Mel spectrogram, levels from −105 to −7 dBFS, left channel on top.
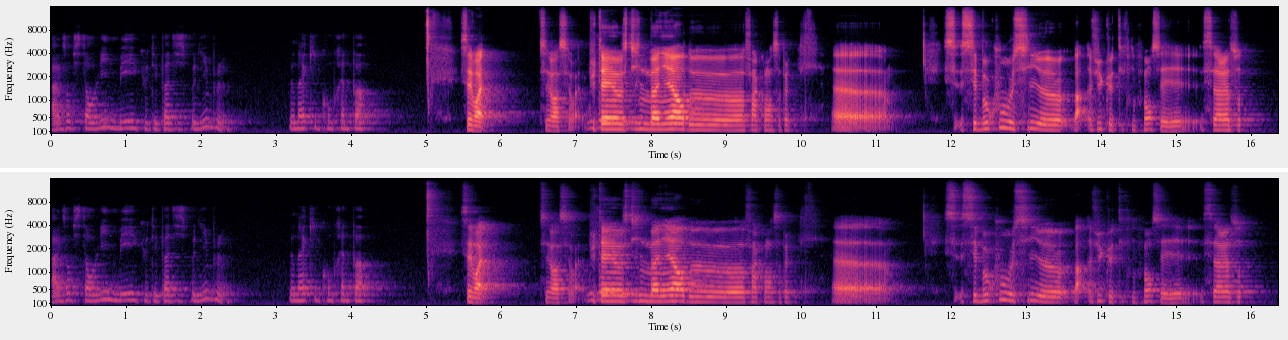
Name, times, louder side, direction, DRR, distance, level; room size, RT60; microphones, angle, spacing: voice 1, 0.0-2.3 3.2-4.2 7.1-8.0, equal, 5° left, 5 dB, 1.0 m, -50 dB
voice 2, 5.1-5.8 6.5-10.1 10.4-11.1 11.7-14.2 14.6-15.9, left 6 dB, 85° left, 14 dB, 0.6 m, -37 dB
15.5 x 7.1 x 6.9 m, 1.0 s
head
